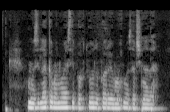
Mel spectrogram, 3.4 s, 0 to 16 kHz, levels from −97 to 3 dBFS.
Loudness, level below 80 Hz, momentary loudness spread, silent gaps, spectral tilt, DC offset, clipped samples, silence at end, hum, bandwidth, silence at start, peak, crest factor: -19 LUFS; -48 dBFS; 7 LU; none; -7.5 dB/octave; under 0.1%; under 0.1%; 0.15 s; none; 11.5 kHz; 0.1 s; -4 dBFS; 14 dB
